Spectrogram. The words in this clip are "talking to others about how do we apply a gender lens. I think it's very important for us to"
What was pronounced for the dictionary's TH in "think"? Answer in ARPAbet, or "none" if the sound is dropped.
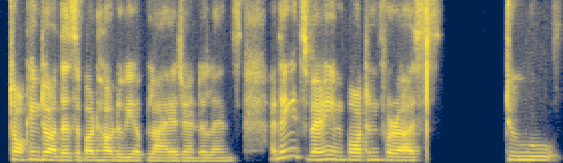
T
